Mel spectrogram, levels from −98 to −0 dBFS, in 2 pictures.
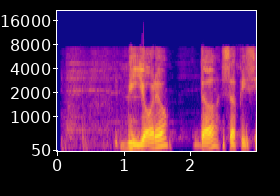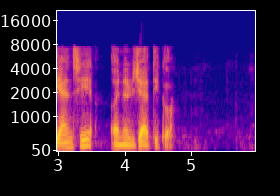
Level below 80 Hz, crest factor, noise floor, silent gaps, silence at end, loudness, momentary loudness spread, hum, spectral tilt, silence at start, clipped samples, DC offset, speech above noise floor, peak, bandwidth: -56 dBFS; 16 dB; -67 dBFS; none; 1.25 s; -15 LUFS; 12 LU; none; -5 dB/octave; 0.95 s; under 0.1%; under 0.1%; 53 dB; 0 dBFS; 8 kHz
